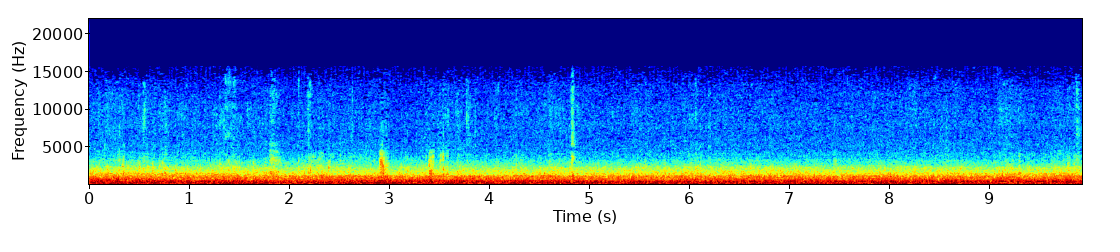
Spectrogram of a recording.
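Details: A steady, low droning hum of many honey bees buzzing together without a break inside their winter cluster, where the bees tend to each other and their queen.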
